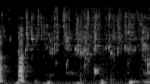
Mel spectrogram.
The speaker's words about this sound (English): Whoops. Maybe. Forgot how to pour wine.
